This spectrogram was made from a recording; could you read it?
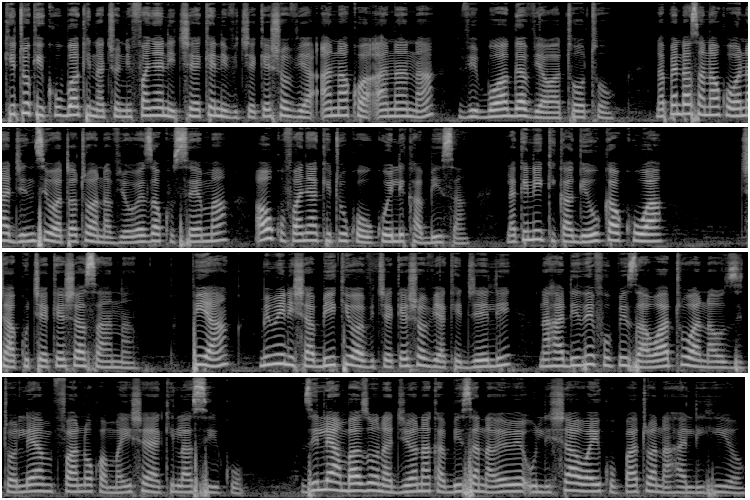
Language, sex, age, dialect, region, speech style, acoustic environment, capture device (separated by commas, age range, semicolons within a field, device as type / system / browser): Swahili, female, 18-24, Kenya - Nairobi Sheng-influenced, Kenya, relaxed, silence, mobile / Linux / Chrome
